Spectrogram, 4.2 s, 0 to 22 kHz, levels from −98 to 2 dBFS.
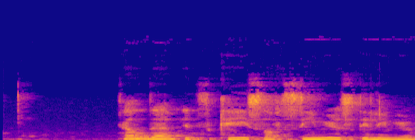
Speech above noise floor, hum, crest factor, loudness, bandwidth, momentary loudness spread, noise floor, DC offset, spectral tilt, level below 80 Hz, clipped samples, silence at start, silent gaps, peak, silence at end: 46 dB; none; 14 dB; -19 LUFS; 9.6 kHz; 9 LU; -65 dBFS; under 0.1%; -4.5 dB/octave; -58 dBFS; under 0.1%; 0.15 s; none; -6 dBFS; 0 s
